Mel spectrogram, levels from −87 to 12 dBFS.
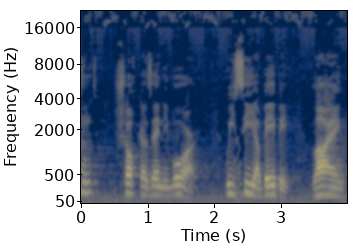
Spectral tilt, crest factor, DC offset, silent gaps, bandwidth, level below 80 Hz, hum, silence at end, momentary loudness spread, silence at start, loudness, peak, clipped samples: -4.5 dB/octave; 18 dB; under 0.1%; none; over 20 kHz; -50 dBFS; 50 Hz at -45 dBFS; 0 s; 18 LU; 0 s; -24 LUFS; -6 dBFS; under 0.1%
